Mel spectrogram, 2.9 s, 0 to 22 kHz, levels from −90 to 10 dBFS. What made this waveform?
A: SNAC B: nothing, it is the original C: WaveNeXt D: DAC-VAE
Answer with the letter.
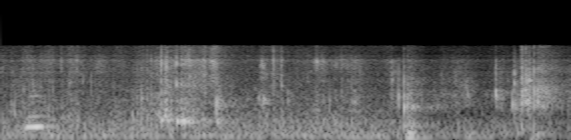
D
